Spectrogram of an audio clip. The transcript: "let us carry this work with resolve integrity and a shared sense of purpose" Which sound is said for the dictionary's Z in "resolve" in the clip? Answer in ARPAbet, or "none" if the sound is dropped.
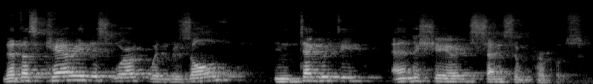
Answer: Z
